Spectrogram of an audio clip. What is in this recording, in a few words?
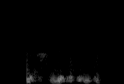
Fire Departments, scanner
